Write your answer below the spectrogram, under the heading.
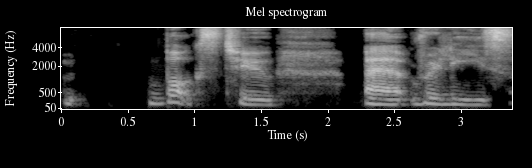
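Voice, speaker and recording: Words come out at a very slow pace. A non-native accent colors the speech. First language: not English. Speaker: indie author and vlogger. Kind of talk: casual vlog talk. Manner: hesitant, many fillers.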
